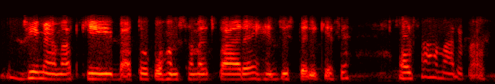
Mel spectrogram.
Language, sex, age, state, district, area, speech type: Hindi, male, 18-30, Uttar Pradesh, Sonbhadra, rural, conversation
